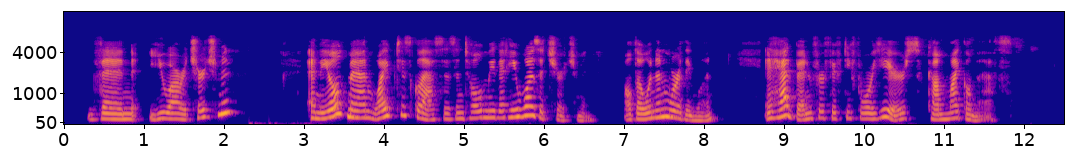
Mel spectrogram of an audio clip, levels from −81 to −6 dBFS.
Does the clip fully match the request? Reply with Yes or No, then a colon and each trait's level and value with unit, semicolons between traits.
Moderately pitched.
No: high, 195 Hz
